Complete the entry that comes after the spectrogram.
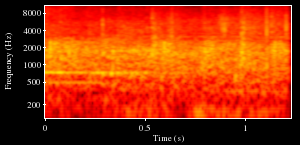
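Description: A church congregation at a conference claps together, a dense, steady burst of applause that fills the short moment at close range.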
